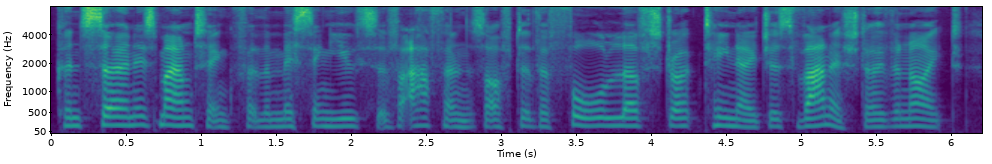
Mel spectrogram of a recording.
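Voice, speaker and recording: A woman playing an earnest radio newsreader, delivering a mock bulletin in a formal, measured, straight-faced manner. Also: on the low side, fairly even intonation, clear, resonant tone, no room sound, studio quality, close to an everyday voice. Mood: formal, serious.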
